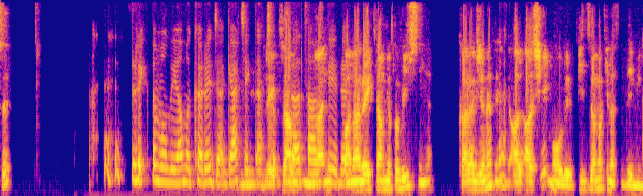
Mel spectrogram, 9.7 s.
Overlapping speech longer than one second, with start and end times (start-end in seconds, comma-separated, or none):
4.0-5.3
